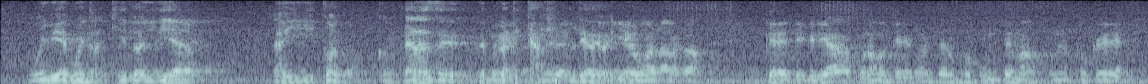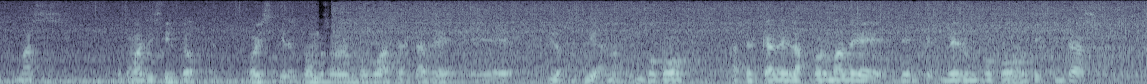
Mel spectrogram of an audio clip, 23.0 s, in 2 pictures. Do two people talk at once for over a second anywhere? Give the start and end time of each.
4.8-6.1

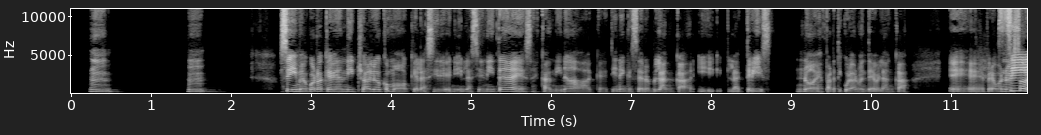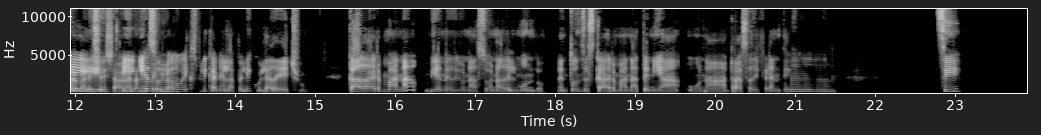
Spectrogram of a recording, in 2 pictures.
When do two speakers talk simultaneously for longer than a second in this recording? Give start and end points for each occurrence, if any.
11.6-13.3

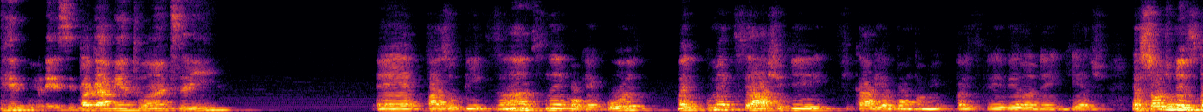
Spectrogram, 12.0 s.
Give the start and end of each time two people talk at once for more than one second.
none

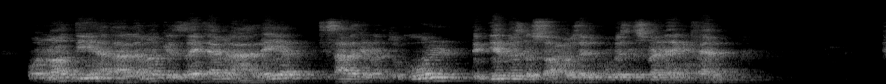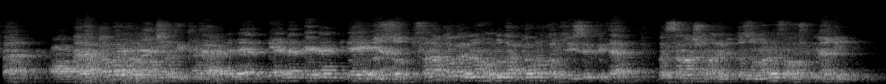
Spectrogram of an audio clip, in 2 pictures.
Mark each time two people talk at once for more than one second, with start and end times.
9.7-11.0

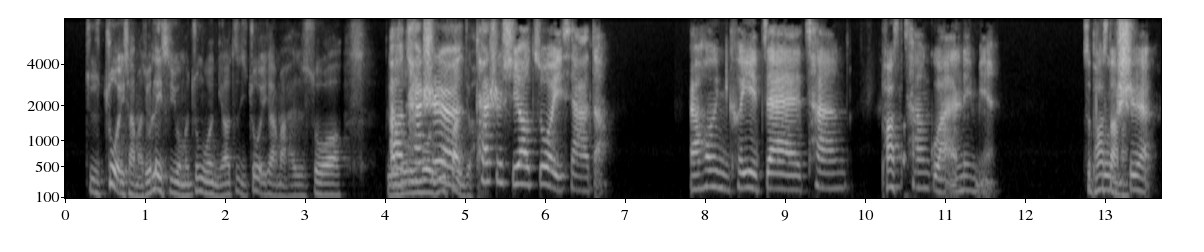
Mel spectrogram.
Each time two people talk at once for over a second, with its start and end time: 4.1-5.3

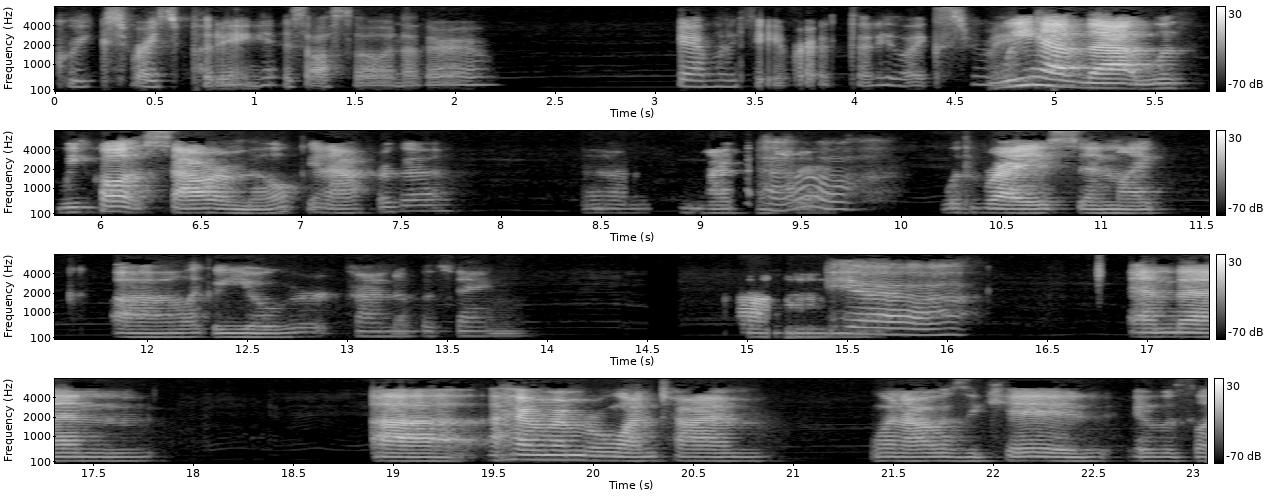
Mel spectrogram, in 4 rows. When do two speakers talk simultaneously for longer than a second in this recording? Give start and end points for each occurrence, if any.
none

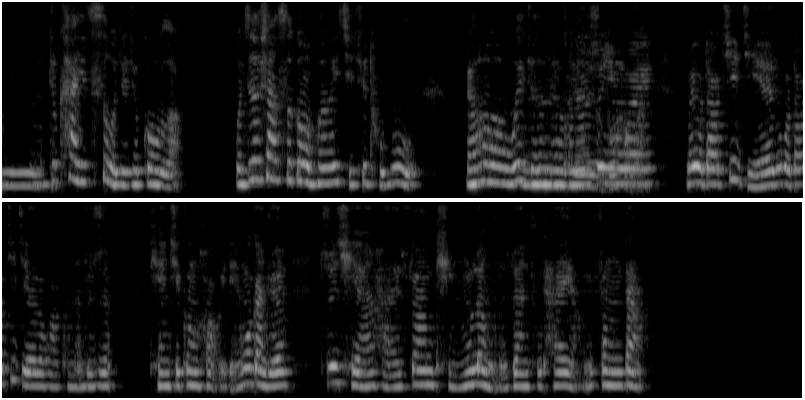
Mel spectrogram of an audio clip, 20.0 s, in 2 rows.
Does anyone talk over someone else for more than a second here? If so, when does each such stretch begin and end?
6.5-8.1

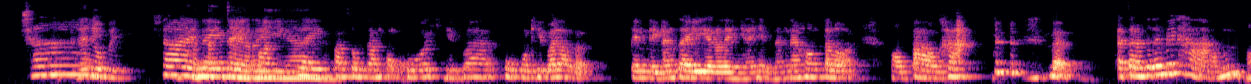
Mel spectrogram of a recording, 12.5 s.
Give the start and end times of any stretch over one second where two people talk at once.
1.7-3.1

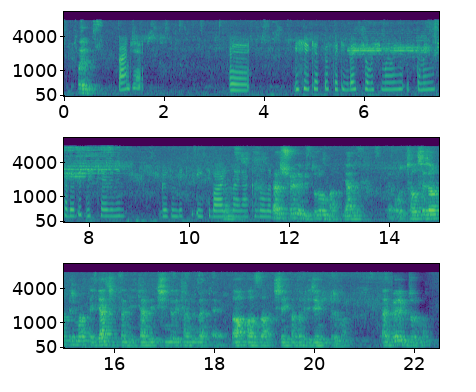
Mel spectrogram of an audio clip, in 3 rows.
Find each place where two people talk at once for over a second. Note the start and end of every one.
none

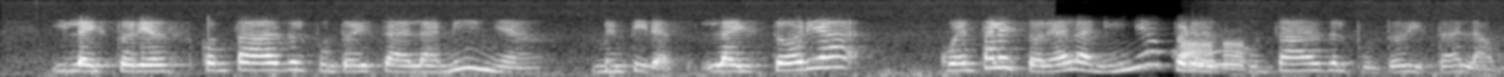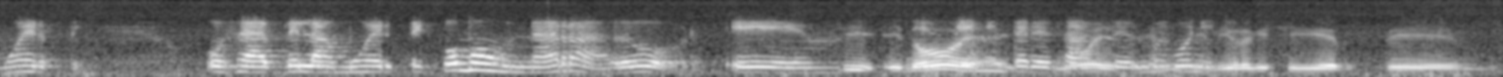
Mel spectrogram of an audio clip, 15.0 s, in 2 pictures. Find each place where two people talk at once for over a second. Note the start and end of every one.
12.1-13.8

